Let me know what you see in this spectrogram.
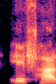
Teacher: উপরের দাঁত দিয়ে নিচের ঠোটের পেট মানে ঠোটের মাঝখানে একটু কামড় দিয়ে হালকা একটু কামড় দিয়ে এফ একটু বাতাস বের করে ফার উচ্চারণ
